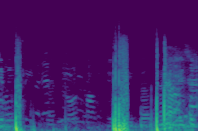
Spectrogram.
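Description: Two sharp knocks, a small one about a quarter second in and a louder, heavier one about a second and a half in, with faint voices between them.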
